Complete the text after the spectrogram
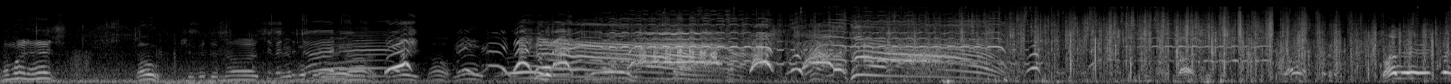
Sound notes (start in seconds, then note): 3.0 Shouts of Victory and Lu-Lu's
